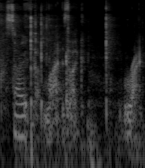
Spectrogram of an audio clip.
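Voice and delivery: hushed night whisper. Real, not acted. Kids asleep, whispering.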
